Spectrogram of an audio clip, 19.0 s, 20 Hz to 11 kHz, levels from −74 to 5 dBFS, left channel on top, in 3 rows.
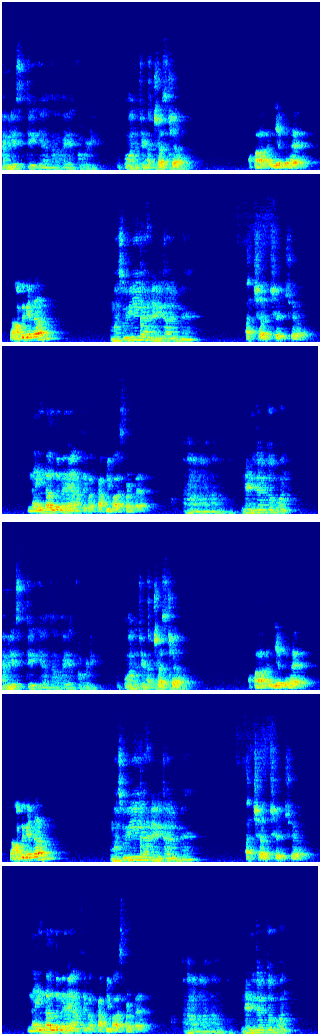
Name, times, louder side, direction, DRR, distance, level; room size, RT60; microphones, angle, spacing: voice 1, 0.0-1.8 2.3-3.6 8.5-10.1 13.5-14.1 16.3-18.4, right 1 dB, 65° right, -4 dB, 0.9 m, -28 dB
voice 2, 3.0-3.6 5.0-6.0 6.5-7.3 11.2-12.4 13.2-15.6, equal, 25° right, -4 dB, 0.6 m, -20 dB
2.7 x 2.0 x 2.4 m, 0.62 s
head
